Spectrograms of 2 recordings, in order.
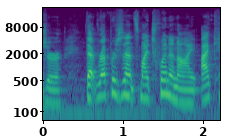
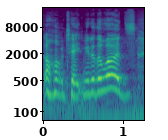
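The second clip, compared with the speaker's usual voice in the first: longing plea; 5 semitones higher, 5 dB louder than usual. Retold or imitated. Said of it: "And I'm like".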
